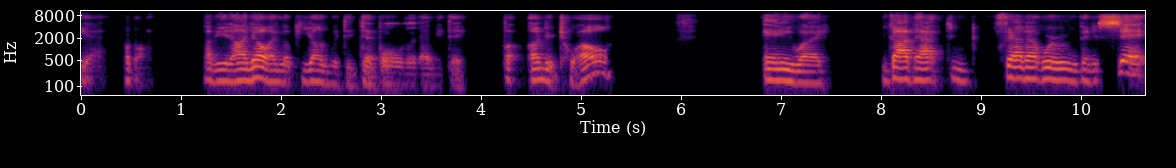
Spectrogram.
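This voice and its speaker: The speaker has a Philadelphia accent and a moderate pace. Long pauses come often. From Philadelphia, US. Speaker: podcaster. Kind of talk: casual chat. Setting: at home.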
